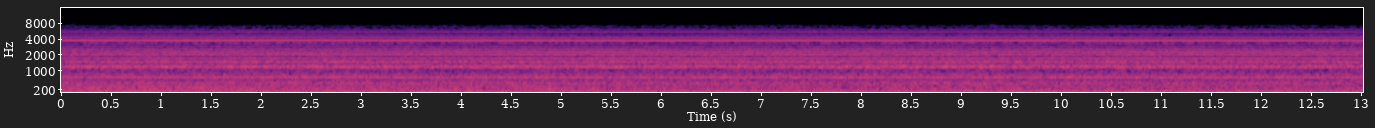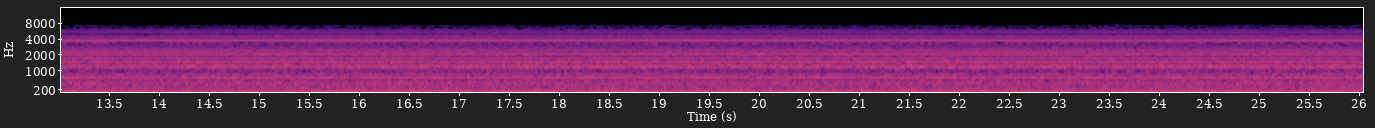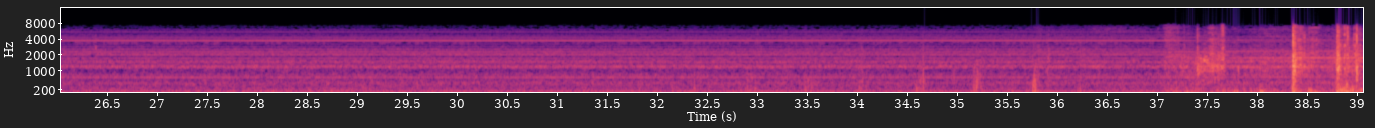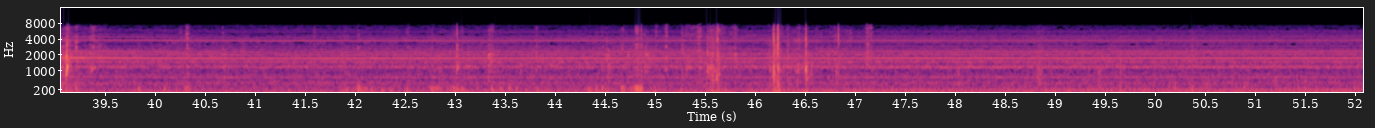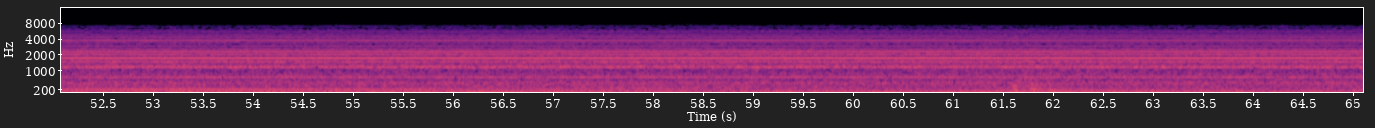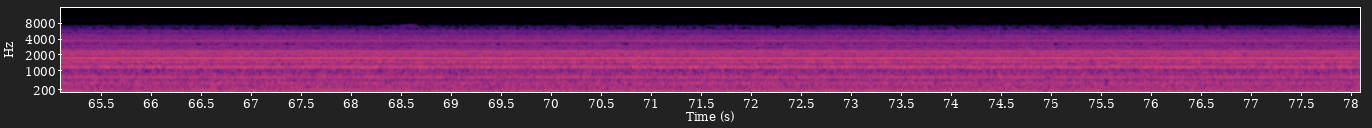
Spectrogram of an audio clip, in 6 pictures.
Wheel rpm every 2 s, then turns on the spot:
0, 0, 0, 0, 0, 0, 0, 0, 0, 0, 0, 0, 0, 0, 0, 0, 0, 0, 0, 0, 0, 0, 0, 0, 0, 0, 0, 0, 0, 0, 0, 0, 0, 0, 0, 0, 0, 0, 0.
none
